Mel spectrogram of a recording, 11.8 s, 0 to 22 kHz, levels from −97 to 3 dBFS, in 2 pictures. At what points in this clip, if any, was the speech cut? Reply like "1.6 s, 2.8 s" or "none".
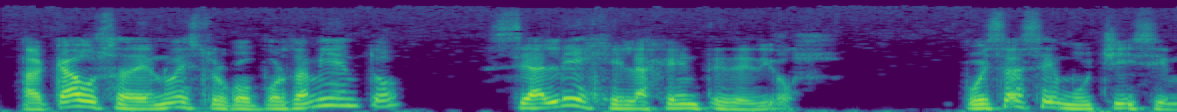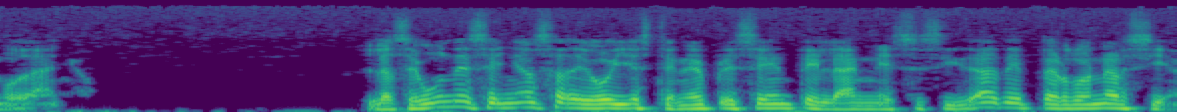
none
